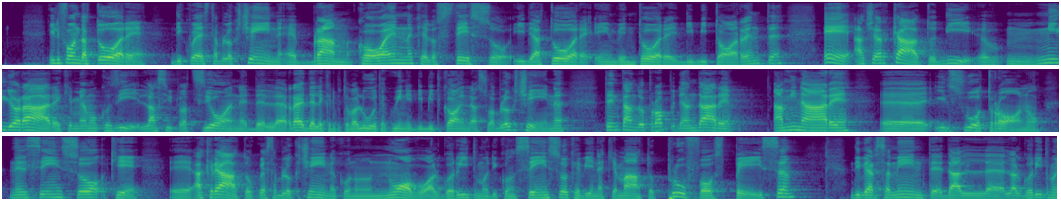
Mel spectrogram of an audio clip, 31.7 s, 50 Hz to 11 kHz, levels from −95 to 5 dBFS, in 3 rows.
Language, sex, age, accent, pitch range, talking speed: Italian, male, 20-39, native, 115-145 Hz, 130 wpm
